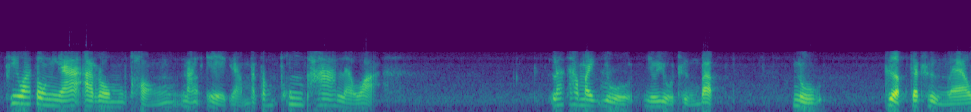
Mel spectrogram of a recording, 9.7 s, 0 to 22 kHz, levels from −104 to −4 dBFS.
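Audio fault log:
Throughout: GSM full-rate codec. The speech is squeezed into a narrow telephone band of roughly 300 Hz to 3.4 kHz, so it sounds thin and boxy. A plainly audible buzzy, gravelly roughness runs through the speech. This codec keeps a model of the vocal tract and excites it with a sparse, regularly spaced pulse train. The decimated excitation replaces the natural fine structure of the voice with a coarse, rasping texture, and the rate of about 13 kbps points to the original full-rate scheme.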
